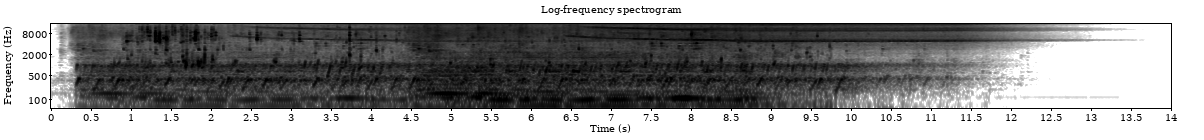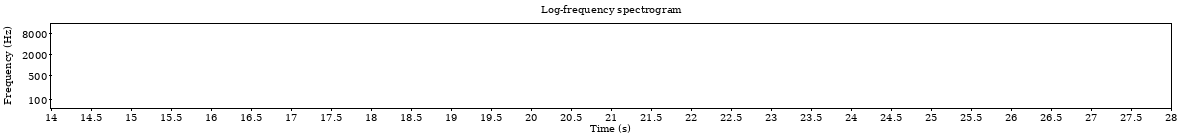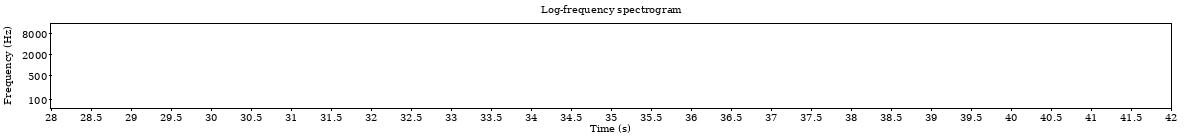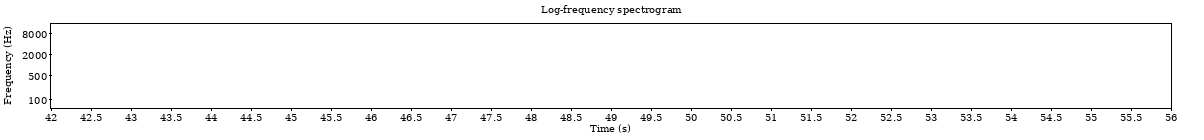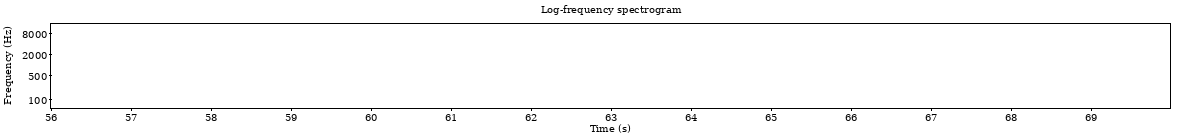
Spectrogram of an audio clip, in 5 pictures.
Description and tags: fixed the plumbing
Finally got the toilet fixed, or was that somebody's upset stomach? Based upon "WaterToilet" packby phlagasul, "RBH_Household_Drain" by RHumphries, "20060915.flush" by dobroide, and a few extra bubbles from my Roland XP-10.
flush, toilet, musical, cistern, water, plumbing, 252basics, kidstuf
